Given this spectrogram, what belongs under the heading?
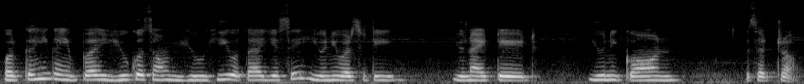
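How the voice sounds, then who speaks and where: A young woman teaching English letter sounds to beginners, slowly and patiently listing example words for each letter. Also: medium pitch, flat delivery, highs cut off. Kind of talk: slow beginner phonics lesson.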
